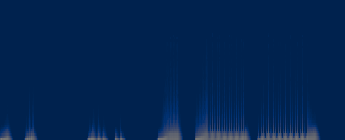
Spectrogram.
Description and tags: an output from a home made pure data bass generator patch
